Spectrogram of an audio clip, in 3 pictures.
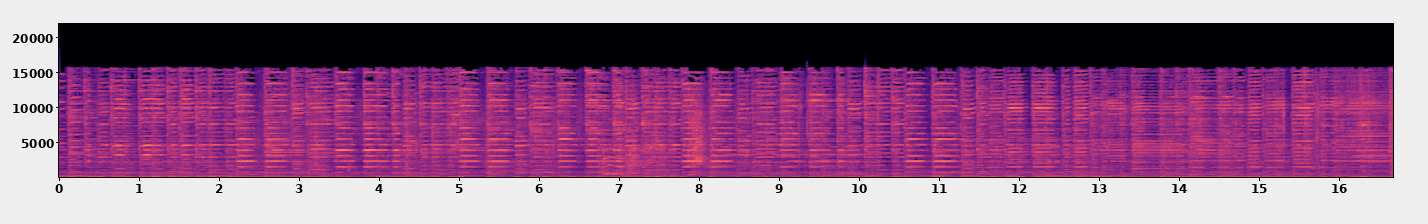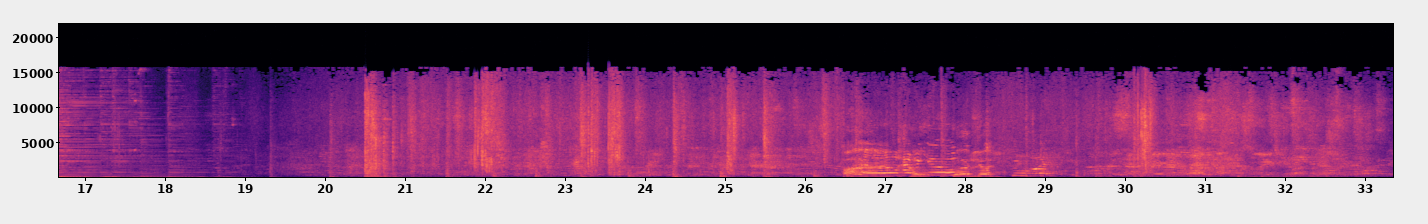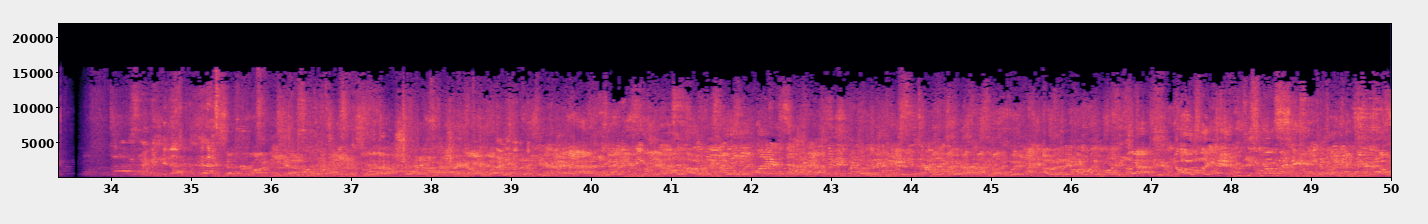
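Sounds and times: crowd talking: 0:00.0 - 0:50.0
door slamming shut: 0:20.4 - 0:21.1.

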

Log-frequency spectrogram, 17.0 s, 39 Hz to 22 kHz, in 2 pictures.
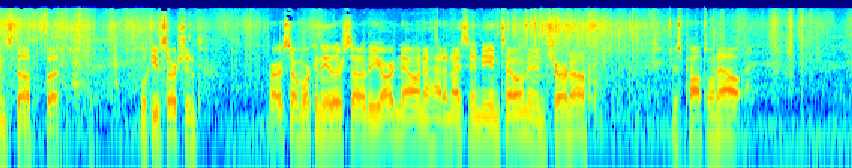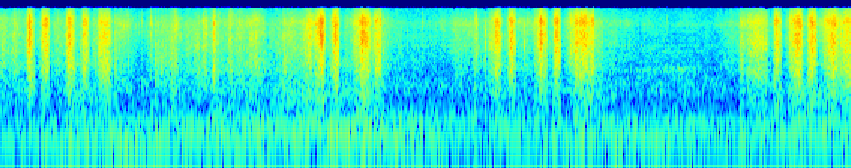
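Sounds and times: gloved fingers rubbing coin: 0:07.7 - 0:14.7, 0:15.8 - 0:17.0.

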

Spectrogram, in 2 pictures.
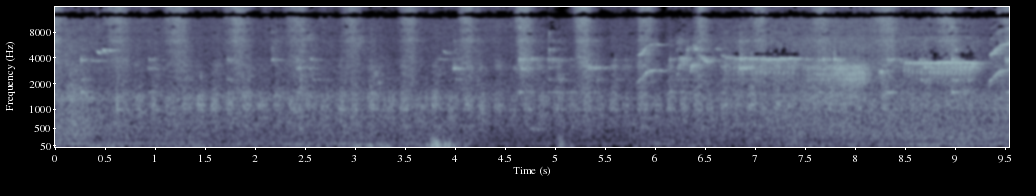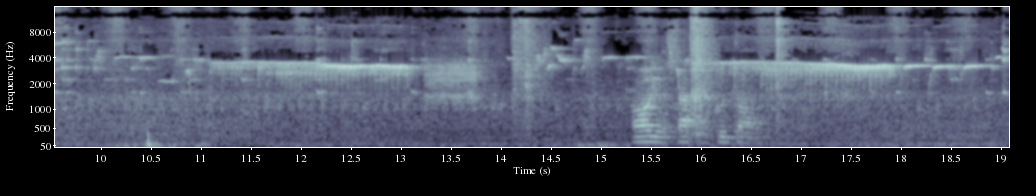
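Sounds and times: birds chirping and singing: 0:00.0 - 0:19.0.

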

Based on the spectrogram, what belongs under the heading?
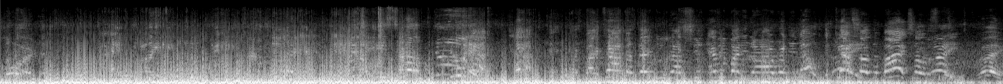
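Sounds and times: men's voices: 0:00.0 - 0:10.0
wind rumble on microphone: 0:00.0 - 0:10.0.

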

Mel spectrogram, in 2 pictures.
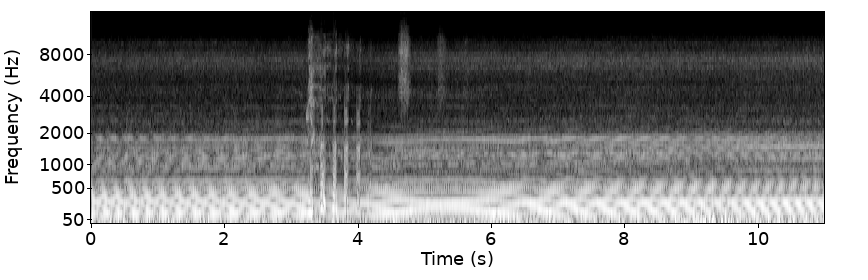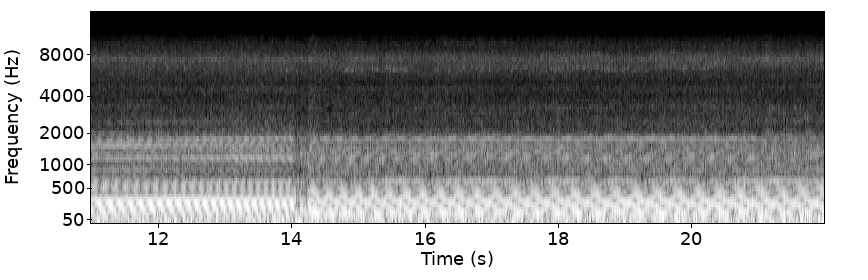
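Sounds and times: motorcycle engine accelerating: 0:00.0 - 0:03.3, 0:04.0 - 0:22.0.

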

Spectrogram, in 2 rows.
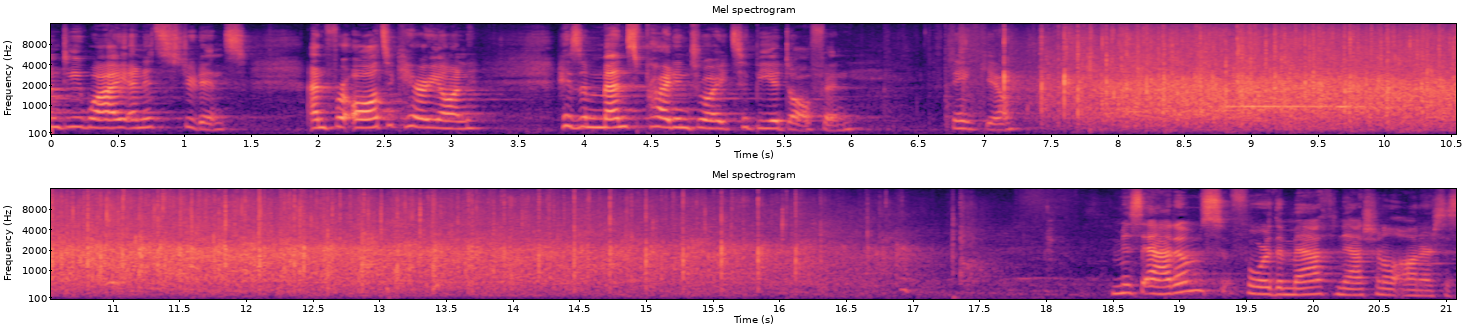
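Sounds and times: large crowd applauding: 0:07.1 - 0:17.6.

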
